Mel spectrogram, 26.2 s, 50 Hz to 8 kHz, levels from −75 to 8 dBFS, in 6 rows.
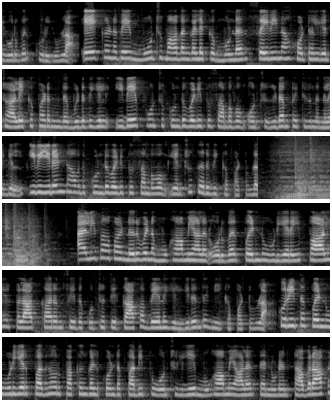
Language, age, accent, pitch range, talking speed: English, 20-39, Indian, 230-270 Hz, 115 wpm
